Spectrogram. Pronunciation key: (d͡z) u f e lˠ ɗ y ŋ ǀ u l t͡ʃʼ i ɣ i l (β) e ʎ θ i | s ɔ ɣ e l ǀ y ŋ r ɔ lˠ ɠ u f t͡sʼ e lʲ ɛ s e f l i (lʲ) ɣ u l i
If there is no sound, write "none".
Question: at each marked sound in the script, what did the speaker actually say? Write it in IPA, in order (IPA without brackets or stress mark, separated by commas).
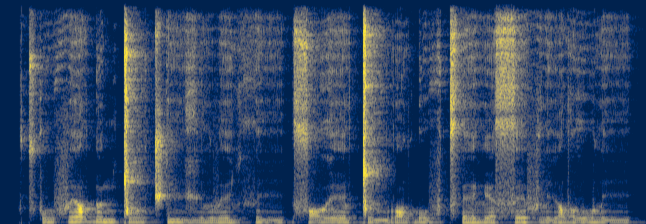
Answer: t͡sʼ, β, lˠ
